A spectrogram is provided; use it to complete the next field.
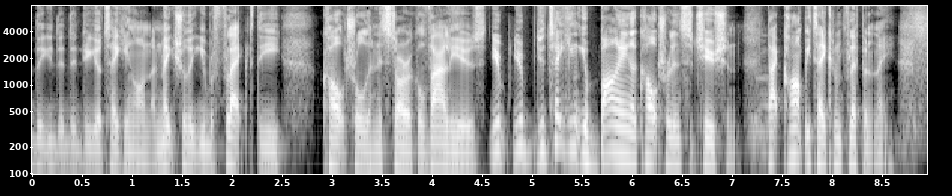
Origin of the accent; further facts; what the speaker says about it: Birmingham, West Midlands, United Kingdom; I'm a Brummer, I'm from Birmingham.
